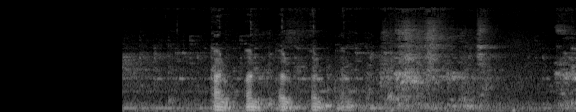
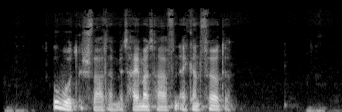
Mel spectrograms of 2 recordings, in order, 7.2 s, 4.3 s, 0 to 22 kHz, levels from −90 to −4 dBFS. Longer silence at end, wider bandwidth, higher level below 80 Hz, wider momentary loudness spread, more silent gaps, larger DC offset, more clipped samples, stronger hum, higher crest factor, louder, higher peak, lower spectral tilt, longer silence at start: second, 0 s vs 0.25 s; about the same, 16.5 kHz vs 15.5 kHz; second, -62 dBFS vs -50 dBFS; first, 16 LU vs 8 LU; neither; neither; neither; neither; first, 26 dB vs 20 dB; second, -41 LUFS vs -22 LUFS; second, -18 dBFS vs -4 dBFS; second, -5.5 dB/octave vs -7 dB/octave; first, 1.5 s vs 0.05 s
